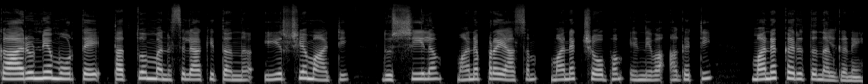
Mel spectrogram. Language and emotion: Malayalam, neutral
